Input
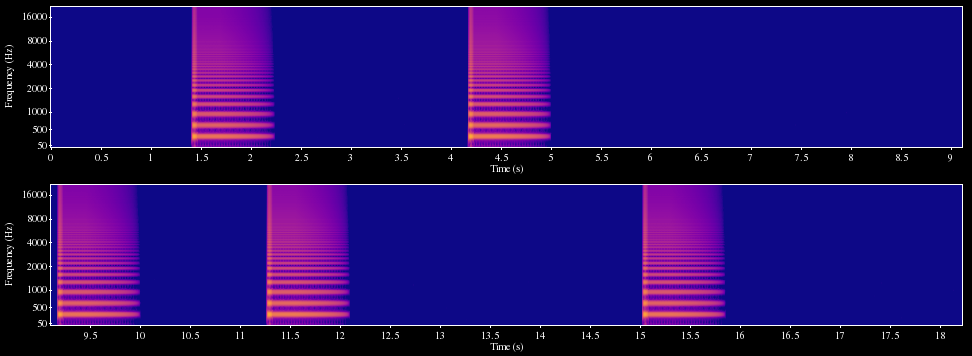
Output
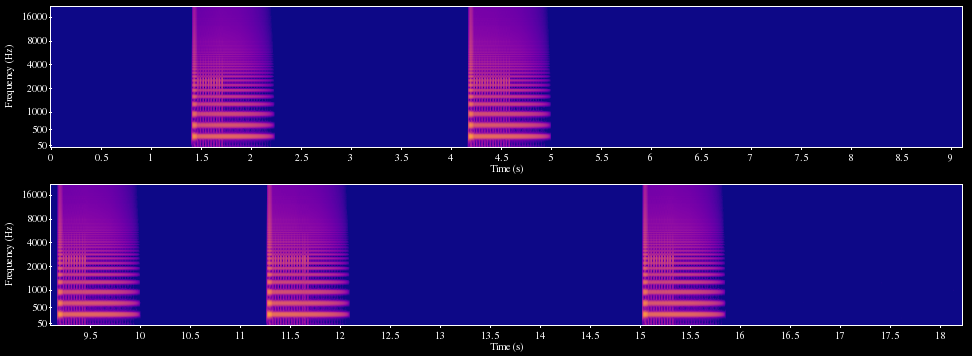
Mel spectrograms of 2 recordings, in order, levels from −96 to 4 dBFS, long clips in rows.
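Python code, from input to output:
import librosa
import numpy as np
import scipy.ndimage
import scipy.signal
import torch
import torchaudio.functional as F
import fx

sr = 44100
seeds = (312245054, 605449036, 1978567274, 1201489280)

y = fx.rattle_buzz(x, sr, strikes_db=-39.0, level_db=-21.0)
y = fx.rider(y, sr, range_db=10, speed_s=0.5)
y = y * 10.0 ** (-5.0 / 20.0)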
